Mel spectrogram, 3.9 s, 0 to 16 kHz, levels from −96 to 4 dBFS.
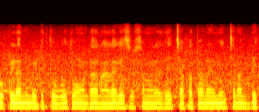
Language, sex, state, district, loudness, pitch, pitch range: Telugu, male, Andhra Pradesh, Chittoor, -18 LUFS, 105 Hz, 100-105 Hz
